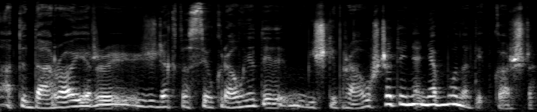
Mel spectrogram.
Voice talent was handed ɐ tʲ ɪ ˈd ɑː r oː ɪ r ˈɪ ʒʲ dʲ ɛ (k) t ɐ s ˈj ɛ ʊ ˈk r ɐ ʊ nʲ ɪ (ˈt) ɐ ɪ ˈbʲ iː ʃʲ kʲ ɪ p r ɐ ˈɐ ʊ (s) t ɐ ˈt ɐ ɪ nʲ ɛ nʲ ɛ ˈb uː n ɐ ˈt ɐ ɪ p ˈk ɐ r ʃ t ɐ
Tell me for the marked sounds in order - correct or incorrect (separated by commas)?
correct, correct, incorrect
